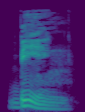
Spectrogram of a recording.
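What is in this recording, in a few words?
"being", British English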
